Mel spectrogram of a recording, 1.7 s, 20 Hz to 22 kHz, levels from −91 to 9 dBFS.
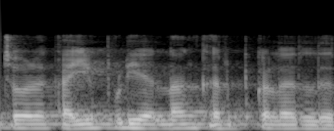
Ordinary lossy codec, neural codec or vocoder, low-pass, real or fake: none; none; 7.2 kHz; real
